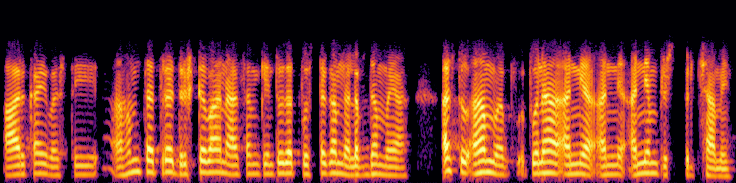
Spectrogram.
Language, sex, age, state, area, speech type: Sanskrit, male, 18-30, Jharkhand, urban, conversation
